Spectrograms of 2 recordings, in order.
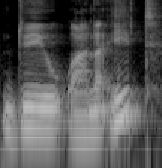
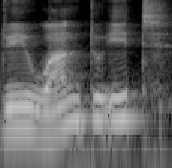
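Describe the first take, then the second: First: 'Want to' is reduced to 'wanna'. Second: 'Want to' is said in full as two words. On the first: An informal, quicker spoken form. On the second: The standard full form.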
